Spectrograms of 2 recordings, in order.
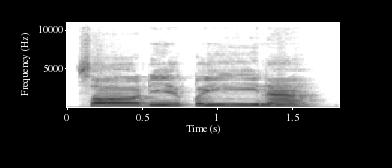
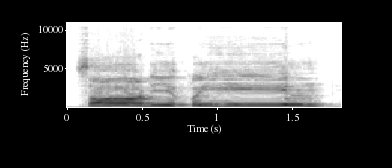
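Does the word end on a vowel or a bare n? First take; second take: vowel; bare n. First: The word ends with a vowel after the n. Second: The word ends on a bare n sound. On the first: The reader continues past the word. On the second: The reader stops on the word.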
